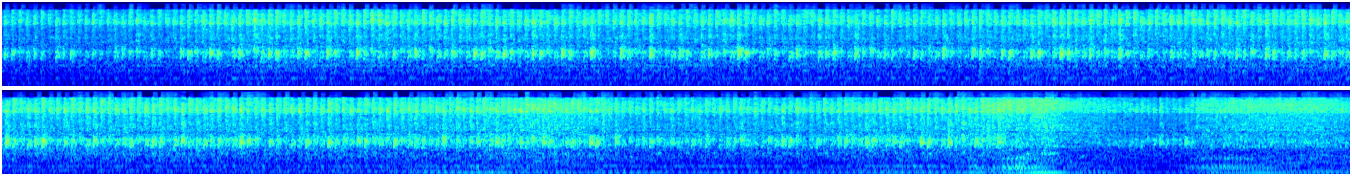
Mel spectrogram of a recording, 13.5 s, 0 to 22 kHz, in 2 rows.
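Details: Old truck sitting a long time, just started on WD40 and lighter fluid, out of gear on a very hot day: low slightly uneven chugging idle holding steady without stumble while oil circulates and it warms up; uneven idle after long storage.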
